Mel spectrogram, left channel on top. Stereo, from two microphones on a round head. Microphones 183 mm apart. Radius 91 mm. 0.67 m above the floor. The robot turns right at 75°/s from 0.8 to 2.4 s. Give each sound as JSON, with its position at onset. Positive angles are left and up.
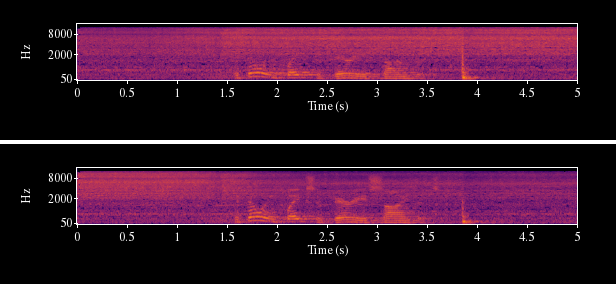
{"t": 0.0, "sound": "running water", "azimuth_deg": -30, "distance_m": 3.5}
{"t": 1.6, "sound": "a man speaking", "azimuth_deg": -145, "distance_m": 2.5}
{"t": 3.9, "sound": "a thud", "side_deg": 70, "distance_m": 0.7}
